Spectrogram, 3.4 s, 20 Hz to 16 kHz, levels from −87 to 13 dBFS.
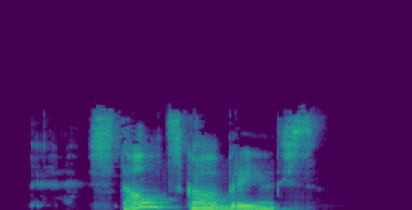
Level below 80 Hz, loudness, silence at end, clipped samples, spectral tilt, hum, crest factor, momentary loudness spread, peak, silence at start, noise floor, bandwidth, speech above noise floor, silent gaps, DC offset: -58 dBFS; -17 LUFS; 0.85 s; under 0.1%; -5 dB/octave; none; 18 dB; 13 LU; -2 dBFS; 0.75 s; -49 dBFS; 8 kHz; 33 dB; none; under 0.1%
